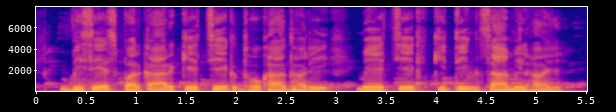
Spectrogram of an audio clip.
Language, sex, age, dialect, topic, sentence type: Magahi, male, 18-24, Western, banking, statement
